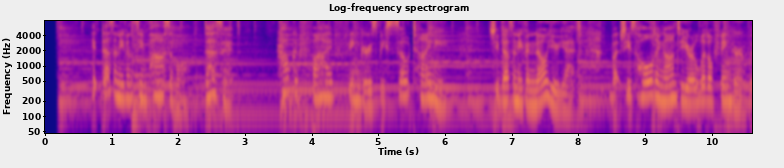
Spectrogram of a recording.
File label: Commercial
